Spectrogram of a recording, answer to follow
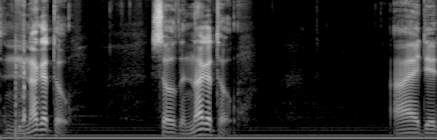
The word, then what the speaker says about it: Nagato: you know I went to how do you pronounce uh this word and it's nagato so the nagato I did extremely extremely poorly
